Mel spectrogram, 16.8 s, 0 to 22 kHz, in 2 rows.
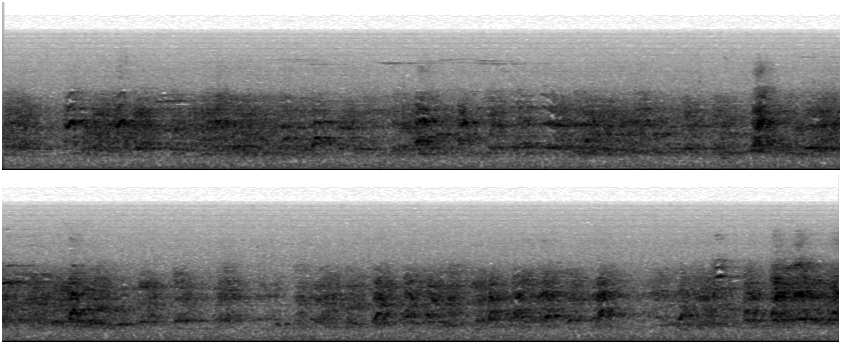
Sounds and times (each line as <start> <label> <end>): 0.0 Dogs bark, whine, and howl 16.7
